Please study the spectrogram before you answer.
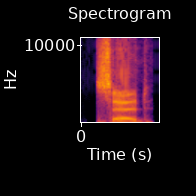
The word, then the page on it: zed: American English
